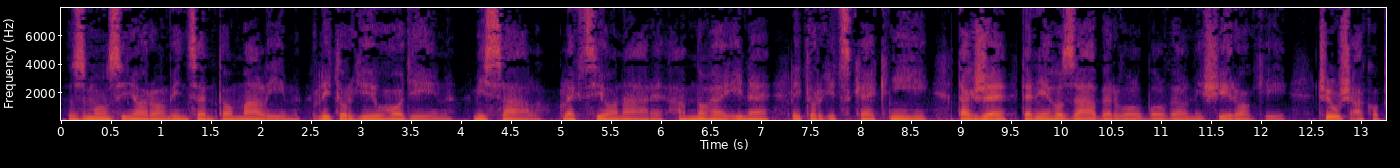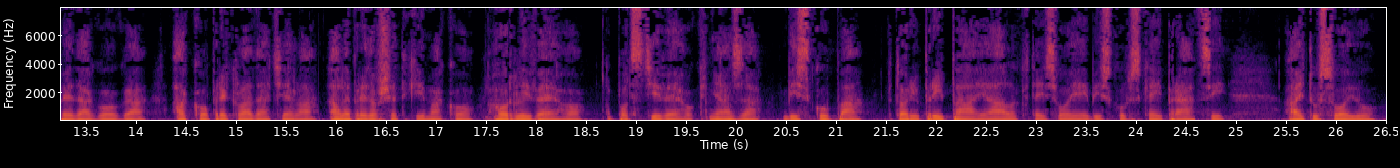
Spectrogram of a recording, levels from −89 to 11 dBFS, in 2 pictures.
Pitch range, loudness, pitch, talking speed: 95-105 Hz, -30 LUFS, 95 Hz, 95 wpm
